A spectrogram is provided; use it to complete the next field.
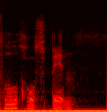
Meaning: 1. true tarantula, spider of the family Theraphosidae 2. any large, hairy spider resembling a tarantula
- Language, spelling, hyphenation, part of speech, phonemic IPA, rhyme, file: Dutch, vogelspin, vo‧gel‧spin, noun, /ˈvoːɣəlˌspɪn/, -oːɣəlspɪn, Nl-vogelspin.ogg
